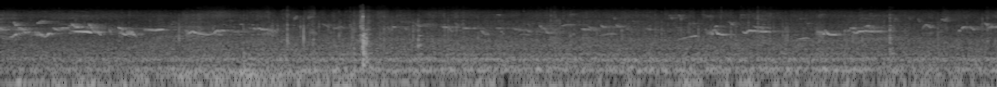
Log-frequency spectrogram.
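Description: Honey bees at an open hive in an April apiary during swarm season drone in a dense, continuous buzz, with faint bird calls scattered above it.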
